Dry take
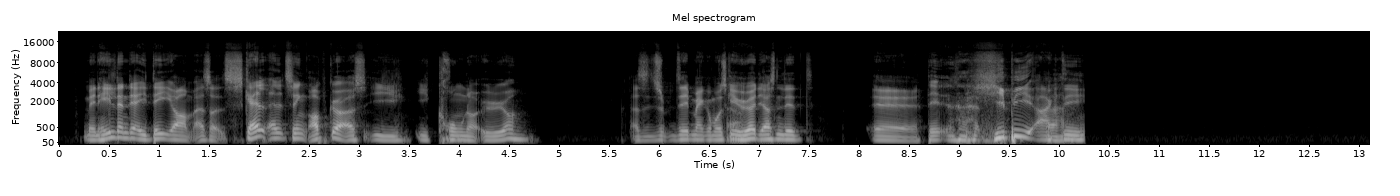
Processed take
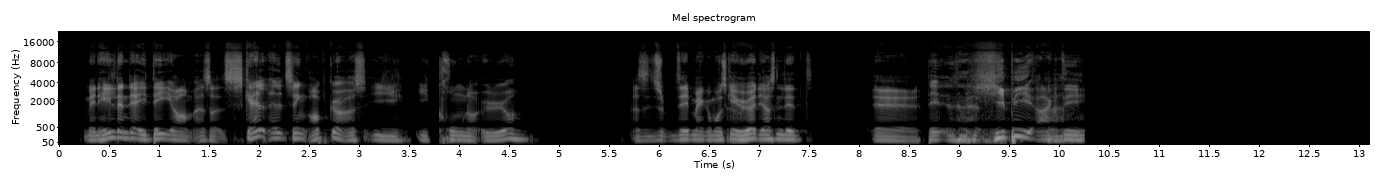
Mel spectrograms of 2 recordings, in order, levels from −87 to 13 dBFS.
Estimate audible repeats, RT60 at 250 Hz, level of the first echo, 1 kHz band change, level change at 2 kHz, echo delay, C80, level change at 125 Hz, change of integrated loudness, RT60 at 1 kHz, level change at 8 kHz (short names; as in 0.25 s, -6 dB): none, none, none, -14.5 dB, -10.5 dB, none, none, -14.5 dB, -12.0 dB, none, -1.0 dB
